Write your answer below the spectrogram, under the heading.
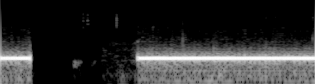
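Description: A steady, mid-pitched telephone ringing tone of an outgoing call sounds loudly, cuts out for about a second of near silence, then resumes as one unbroken hum to the end. The called person's voice mailbox has not been set up. No one speaks.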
